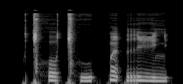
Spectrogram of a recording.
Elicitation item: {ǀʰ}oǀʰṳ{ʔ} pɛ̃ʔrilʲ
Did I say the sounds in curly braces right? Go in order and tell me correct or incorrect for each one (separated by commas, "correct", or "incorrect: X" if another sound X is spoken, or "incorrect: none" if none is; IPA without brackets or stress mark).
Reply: correct, correct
